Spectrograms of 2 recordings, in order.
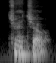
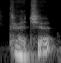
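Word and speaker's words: Trekchö: it's called something like Trecho. Trecho. In English, if it's spelled out, it looks like Trekchad, but Trecho.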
